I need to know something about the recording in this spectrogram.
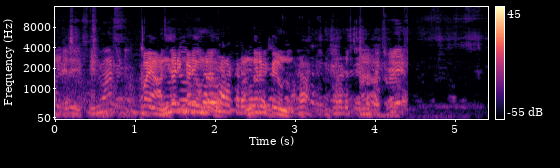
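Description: Several men talk at once nearby.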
